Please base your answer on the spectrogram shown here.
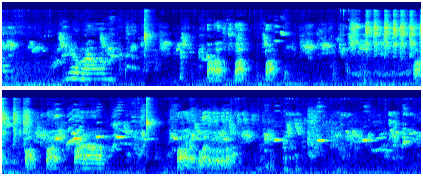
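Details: Pet grey parrot talking non-stop at home, producing speech-like syllables with voice-like tones, mixed with clicks, short squeaks and brief high whistles.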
